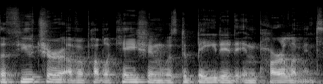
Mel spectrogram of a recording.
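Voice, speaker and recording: With a Long Island accent, a man speaks at a moderate pace, somewhat breathy. There is audible room echo. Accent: Long Island accent, shows at times. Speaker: educational YouTuber. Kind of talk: scripted commentary video. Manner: conversational, casual asides.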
